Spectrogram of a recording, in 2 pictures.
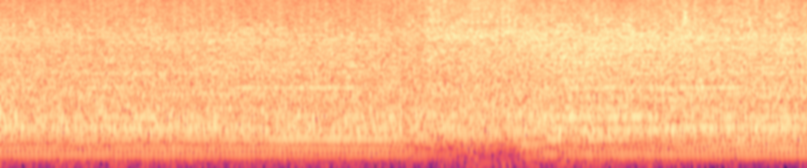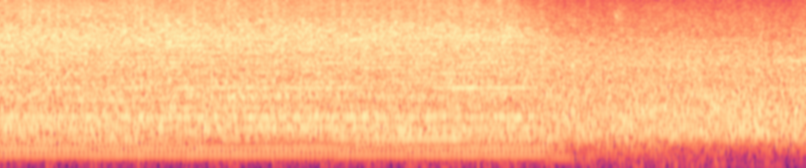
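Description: Hockey arena goal horn sounding over a cheering crowd: two long blasts with a short break about three seconds in, the horn stopping about ten seconds in. It signals a home-team goal.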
